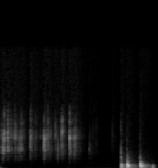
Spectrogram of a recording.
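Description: Two dice rattle briefly with a bright, clicking shake, pause, then clatter down in a short burst of louder knocks and tumbling taps before stopping. No one speaks.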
